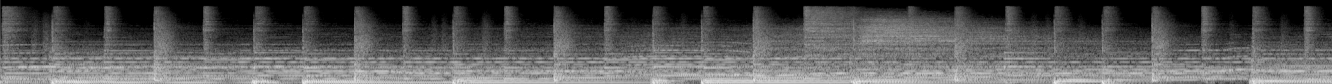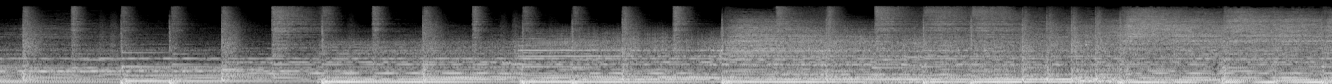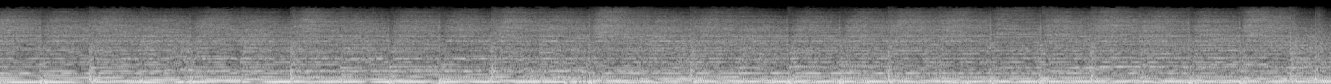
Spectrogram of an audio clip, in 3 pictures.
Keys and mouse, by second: 8.0 click, 8.7-9.7 middle drag, 9.7 click, 10.4-12.4 drag, 16.6 s, 21.8-25.7 drag, 26.0-28.8 drag, 37.3-39.8 drag, 37.4 f, 39.8 ctrl+z.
